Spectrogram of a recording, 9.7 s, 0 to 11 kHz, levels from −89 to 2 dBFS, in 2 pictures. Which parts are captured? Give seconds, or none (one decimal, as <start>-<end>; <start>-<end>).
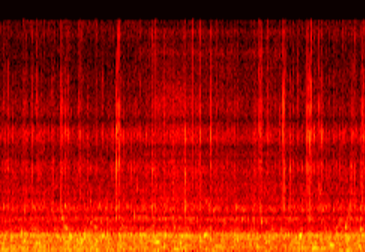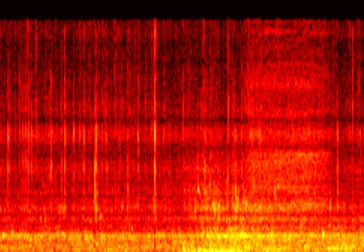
0.0-1.9; 3.8-9.7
